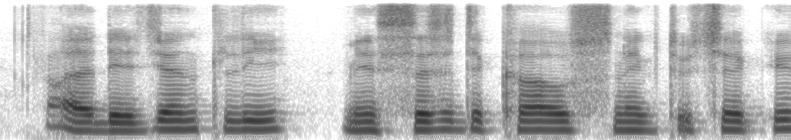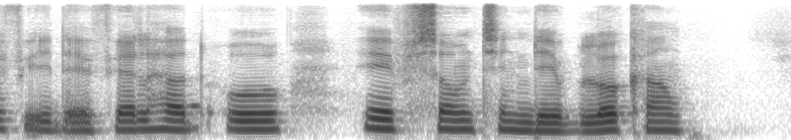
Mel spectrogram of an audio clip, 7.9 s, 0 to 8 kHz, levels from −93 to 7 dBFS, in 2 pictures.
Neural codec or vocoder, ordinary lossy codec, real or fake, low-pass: codec, 16 kHz, 0.8 kbps, ZipCodec; none; fake; 7.2 kHz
